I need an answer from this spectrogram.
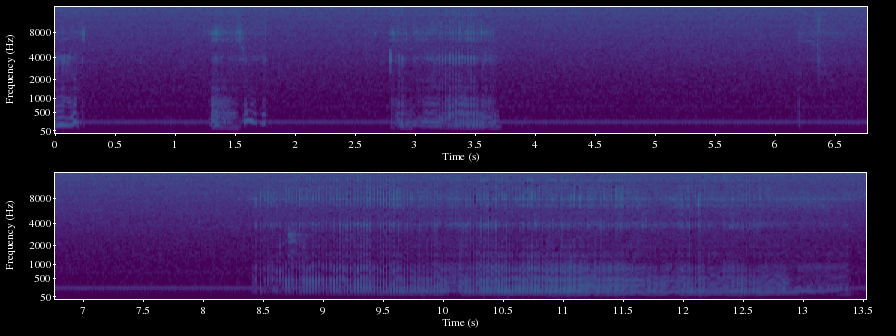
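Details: Sleeping, dreaming pet dog snoring: two short rough snorts in the first four seconds, then a long, continuous raspy snore over the last five seconds, with a steady low hum throughout.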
